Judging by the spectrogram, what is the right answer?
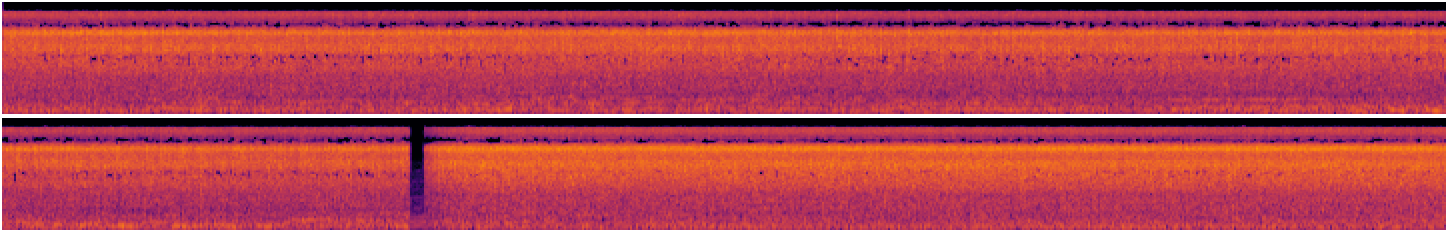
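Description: Rain falling steadily, a dense even hiss. The sound cuts out for an instant about two-thirds of the way through, then carries on as before.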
